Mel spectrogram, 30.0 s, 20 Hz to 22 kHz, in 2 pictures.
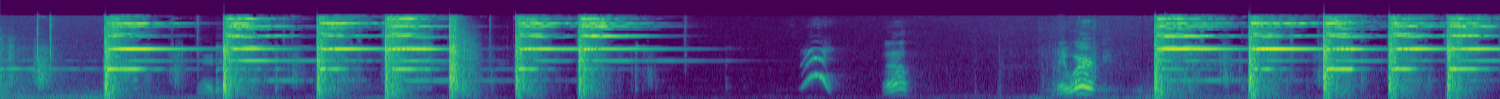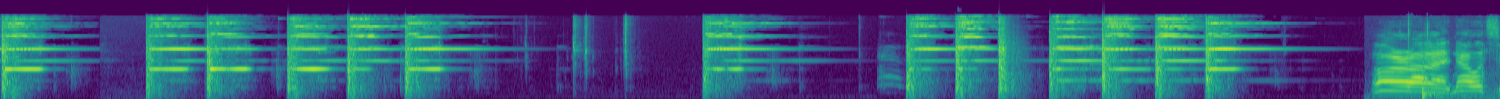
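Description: Canik TP9SFx 9mm pistol firing at AR500 steel plates in strings of several shots with short pauses between them. Most shots are followed by the clear, bell-like ring of a struck steel plate.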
